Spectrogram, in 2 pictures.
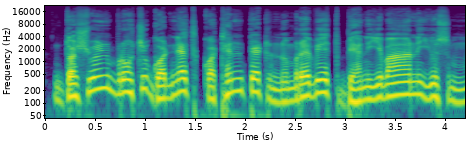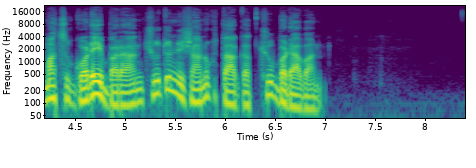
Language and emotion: Kashmiri, neutral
